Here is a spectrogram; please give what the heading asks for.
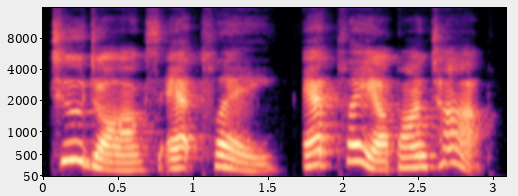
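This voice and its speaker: A woman reading a children's picture book aloud in a deliberate, animated storytelling manner. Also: on the high side.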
